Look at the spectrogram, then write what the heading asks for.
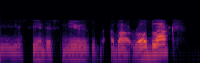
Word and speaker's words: Roblox: Roblox R O with a long O B L X online gaming platform and creation system by Roblox Corporation.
